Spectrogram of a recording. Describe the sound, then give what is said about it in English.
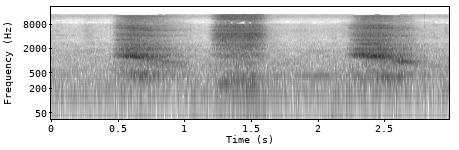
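Short, shallow half breaths from a person forcing themselves to breathe: three quick, airy bursts, each under a second, quiet and evenly spaced, with no talk. “like that, like a half a breath. And I was like kind of forcing myself to breathe.”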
